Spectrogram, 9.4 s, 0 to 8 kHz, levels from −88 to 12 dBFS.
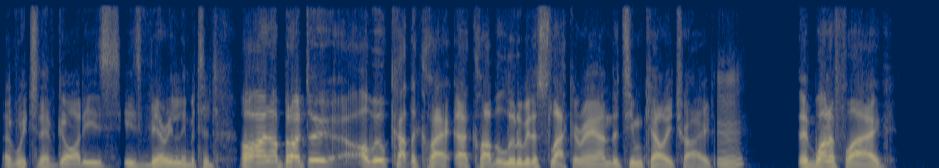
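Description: Speech clip where the automatic gain is rising from 0.05 to 2.06 s: the AGC judged the input too quiet and ramped up about 6 dB, so voice and background swell together. Nothing comes through above 8 kHz, which fits a wideband call codec like G.722.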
